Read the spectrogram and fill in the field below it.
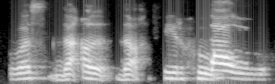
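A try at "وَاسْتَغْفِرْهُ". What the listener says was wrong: நம்ம வாய்க்குள்ள தண்ணி ஊத்தி காகுல் பண்ணுவோம்ல, ரைன் ரைன் வஸ்தாக் வஸ்தாக்ஃபிர் ஃபிர் ஃபிர் ரா வந்து லைட்டா ஓதணும். ஃபிர் ஃபிர் ஐன் வந்து கரெக்டா வரல, சாரி ரைன் வந்து கரெக்டா வரல. வஸ்தாக்ஃபிர்ஹு கீ சொல்வீங்கல்ல, கீ நெய் கீ கீ அத இன்னும் கொஞ்சம் வைப்ரேஷனோட சொன்னீங்கன்னா ரைன் வரும். வஸ்தாக்ஃபிர்ஹு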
